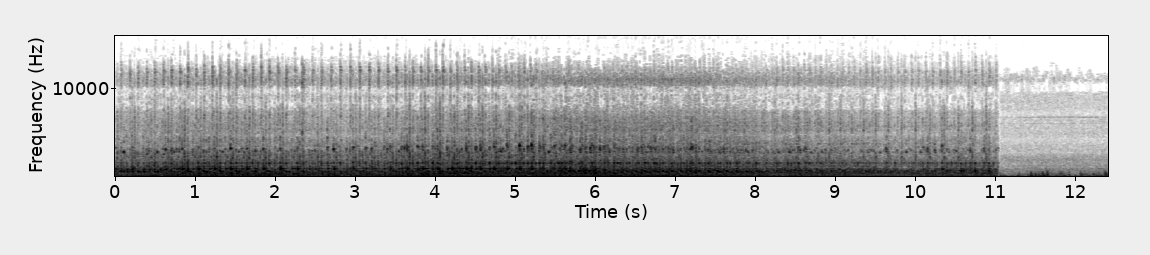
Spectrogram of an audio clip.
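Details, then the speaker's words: 1971 Peterbilt 352 diesel after clearing water and debris from filter-to-injection-pump fuel line: clattery uneven, lumpy idle near three pulses a second, then shuts off; misfire at idle, lazy throttle, owner suspects injection pump. "It runs, it's got a miss. I think there's something going on with the pump. The throttle is really lazy."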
